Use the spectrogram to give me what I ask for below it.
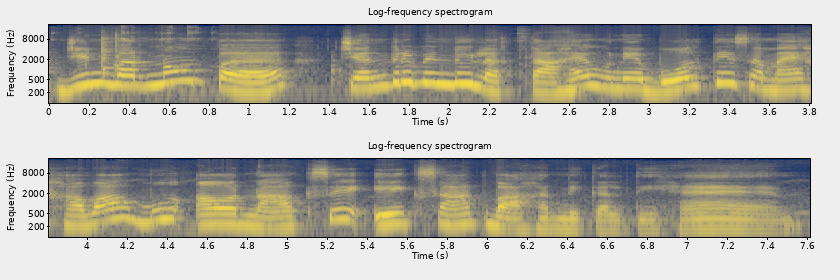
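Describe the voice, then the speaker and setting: Slow, lively woman teaching children. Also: high-pitched. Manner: slow, repeating words and explaining them in English; asks children whether they understood. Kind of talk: classroom lesson for children.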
